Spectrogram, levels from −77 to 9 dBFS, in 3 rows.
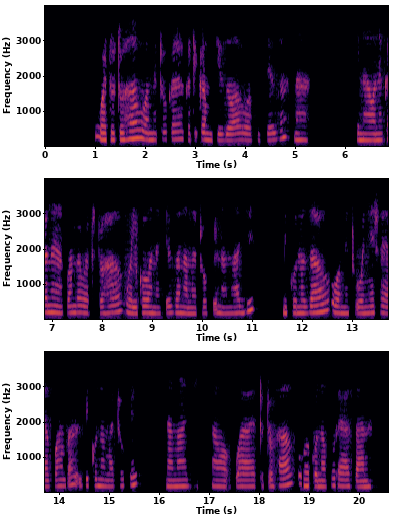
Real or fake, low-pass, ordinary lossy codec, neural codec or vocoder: fake; 3.6 kHz; AAC, 16 kbps; codec, 16 kHz, 4 kbps, X-Codec, WavLM features, trained on Multilingual LibriSpeech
